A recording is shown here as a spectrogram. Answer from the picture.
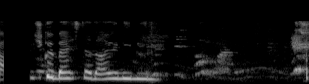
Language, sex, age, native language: Icelandic, male, 10, Icelandic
